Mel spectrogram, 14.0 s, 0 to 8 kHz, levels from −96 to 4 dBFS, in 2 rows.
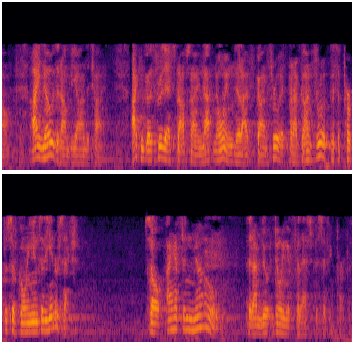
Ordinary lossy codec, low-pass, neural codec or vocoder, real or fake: AAC, 16 kbps; 7.2 kHz; codec, 24 kHz, 3.1 kbps, DualCodec; fake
